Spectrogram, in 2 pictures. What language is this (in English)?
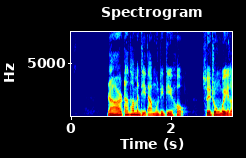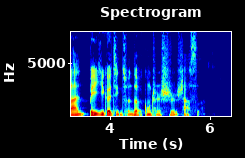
Chinese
